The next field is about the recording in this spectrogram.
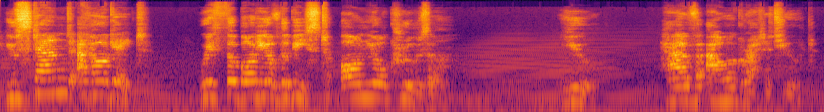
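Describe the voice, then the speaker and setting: A woman's voice: mid-range voice, extremely slow. An actress playing an imperious mutant queen, delivering a stately public proclamation in an audio drama. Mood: solemn, proclaiming. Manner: stately, declamatory. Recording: echoing, distant, music behind.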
